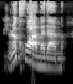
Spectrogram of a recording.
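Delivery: sudden loud, clear, resonant reply; strangely sonorous. A narrator's reading. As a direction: ring the words out, dropping in pitch at the end. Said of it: "une indéfinissable sonorité".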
